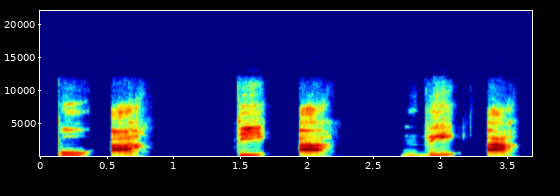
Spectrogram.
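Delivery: "pua, tia, dia" each in two beats, pú-a, tí-a, dí-a; "pua, tia, dia" broken syllable by syllable; hiatus split apart. Shown as a demonstration. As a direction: stress the first vowel, pause, then a separate "a" in "pua, tia, dia". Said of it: "la separamos de una".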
